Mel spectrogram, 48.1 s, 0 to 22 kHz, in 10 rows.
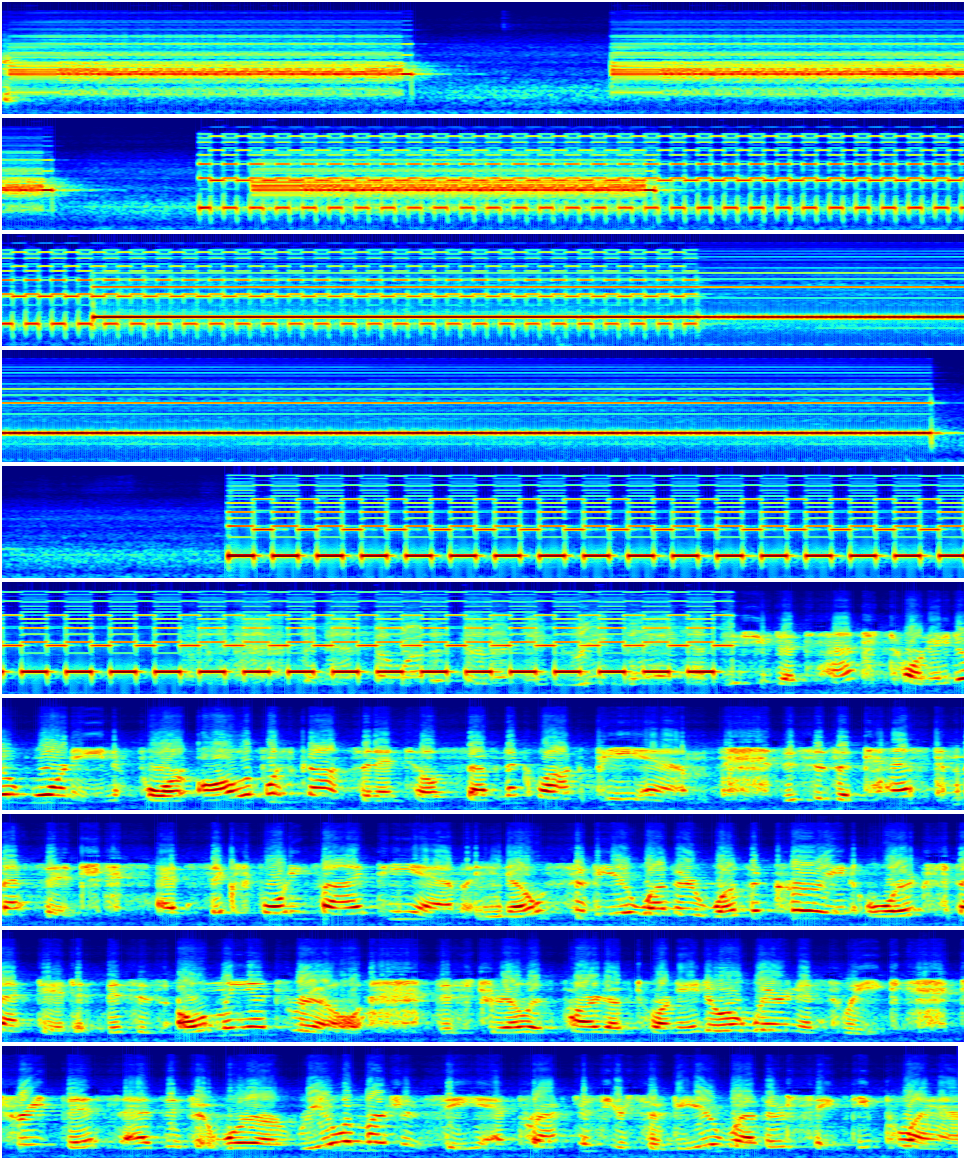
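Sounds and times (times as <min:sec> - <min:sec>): steady warning alarm tone: 0:00.0 - 0:02.2, 0:03.1 - 0:05.2, 0:05.8 - 0:19.2, 0:20.4 - 0:27.7
radio alert beeping: 0:20.4 - 0:27.8.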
